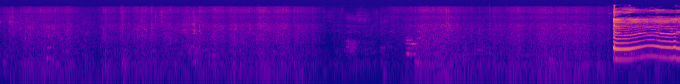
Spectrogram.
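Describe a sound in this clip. Plastic balls rustle and clatter softly.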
